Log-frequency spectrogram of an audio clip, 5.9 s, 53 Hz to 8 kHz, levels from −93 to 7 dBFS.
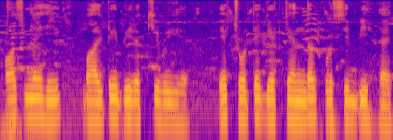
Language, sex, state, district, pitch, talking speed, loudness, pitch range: Hindi, male, Uttar Pradesh, Saharanpur, 110 Hz, 165 wpm, -17 LUFS, 105-115 Hz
